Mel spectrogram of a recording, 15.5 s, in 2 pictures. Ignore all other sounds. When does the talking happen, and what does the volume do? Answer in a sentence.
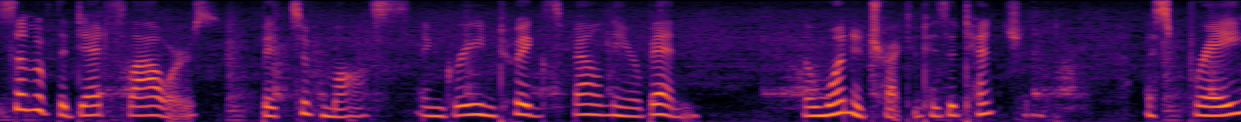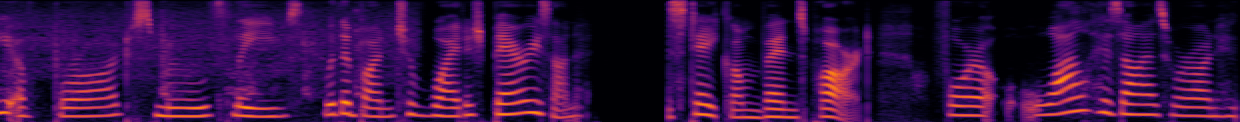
The talking can be heard from 0.0 to 15.4 s, at a steady volume.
